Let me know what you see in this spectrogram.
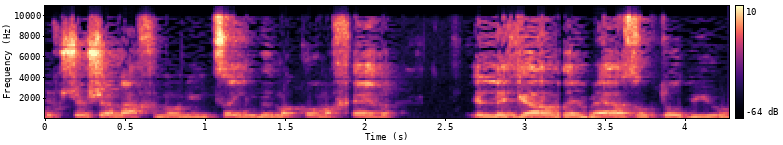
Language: Hebrew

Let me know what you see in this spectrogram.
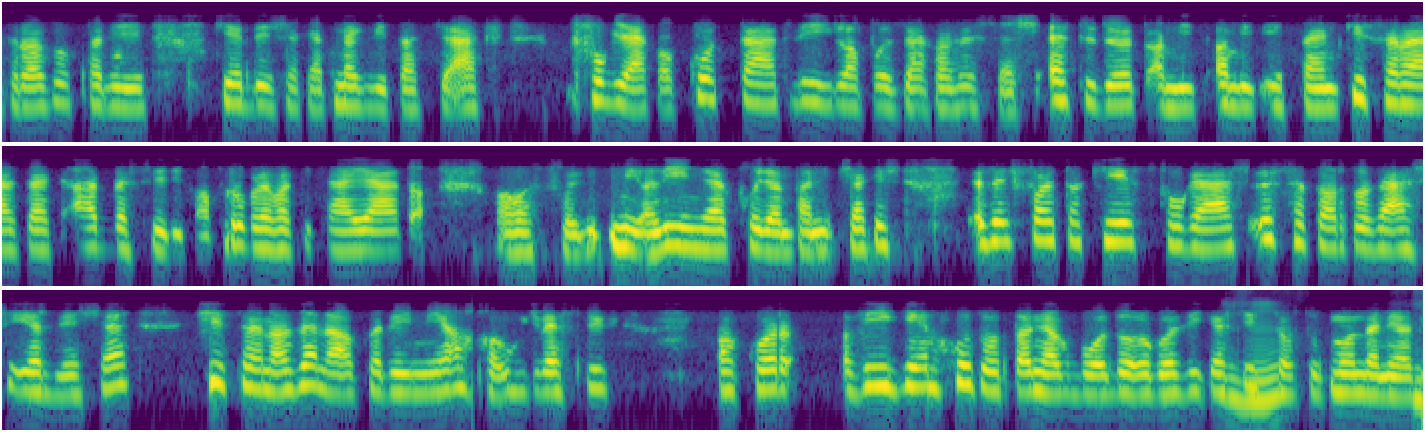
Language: Hungarian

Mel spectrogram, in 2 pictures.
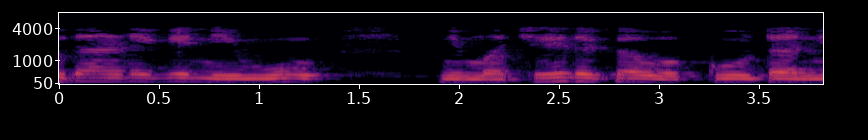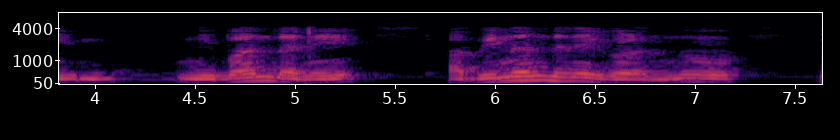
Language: Kannada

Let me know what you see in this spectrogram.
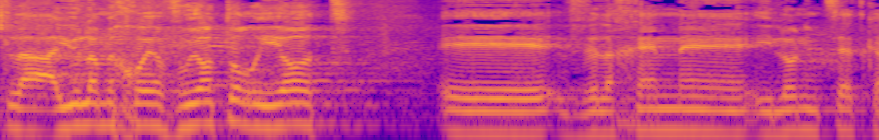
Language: Hebrew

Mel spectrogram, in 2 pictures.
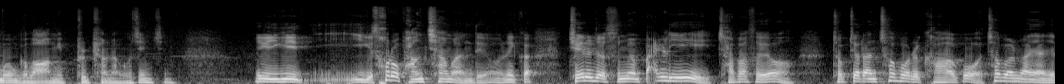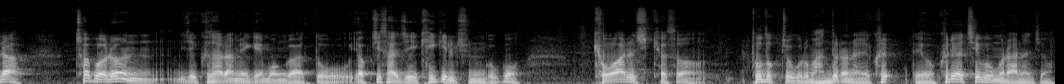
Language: Korean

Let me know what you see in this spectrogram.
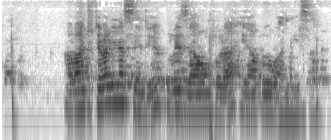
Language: Ganda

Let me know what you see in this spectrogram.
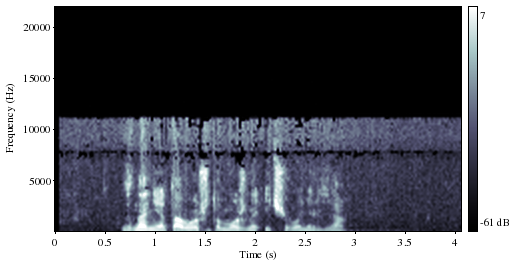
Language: Russian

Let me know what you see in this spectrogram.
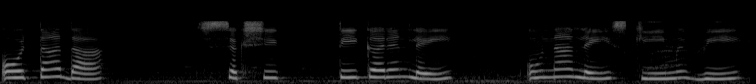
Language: Punjabi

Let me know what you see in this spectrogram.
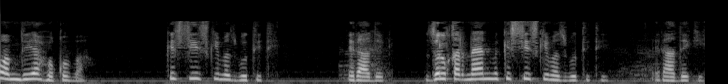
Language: Urdu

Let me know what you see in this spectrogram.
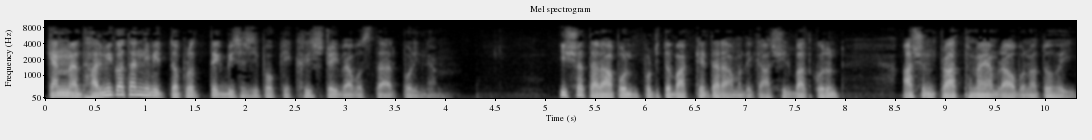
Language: Bangla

